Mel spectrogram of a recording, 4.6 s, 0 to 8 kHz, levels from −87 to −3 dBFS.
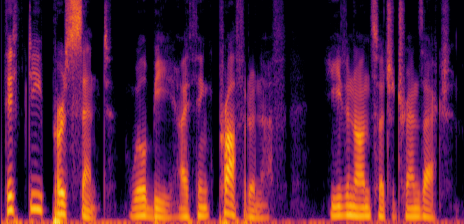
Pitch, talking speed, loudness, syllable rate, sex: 115 Hz, 180 wpm, -21 LUFS, 5.1 syllables/s, male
